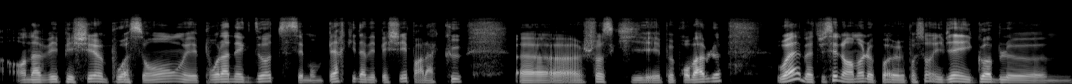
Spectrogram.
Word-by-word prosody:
on 110 +1 -5
avait 110 +3 0
pêché 120 +4 +3
un 135 -3 +1
poisson 115 +3 +1
et 100 -1 -1
pour 115 +4 -4
l'anecdote 125 +3 0
c'est 100 - +2
mon 90 -1 -13
père 130 +3 -1
qui 140 - -11
l'avait 110 -3 -3
pêché 105 +8 +1
par - - -5
la - - -5
queue. 130 -1 -5 0.6
Heu, 95 -1 0
chose - - 0
qui 100 0 -5
est 100 - -4
peu 110 - -7
probable 120 +9 +2 0.6
ouais, - - +7
bah, - - 0
tu - - -6
sais 195 - +5
normalement 120 +4 +2
le 115 - 0
poi - - -4
le 105 -1 -1
poisson 105 0 -5
il 115 -2 -5
vient 140 +5 +6
il 120 -3 +2
gobe 120 -2 +1
le, 95 -4 -3
hum 90 0 -19
110 Hz, 215 wpm, -25 LUFS, 100-125 Hz, 0.6 s, ouais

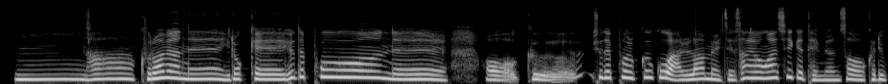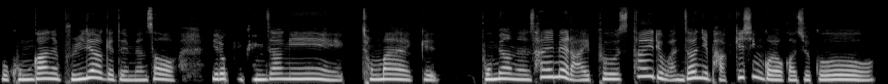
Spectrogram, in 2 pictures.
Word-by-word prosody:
음. 230 0 +1
아 250 +2 0
그러면은 250 -3 +3
이렇게 230 0 0
휴대폰을 300 - +2 0.4
어 210 -2 -1
그 215 - -3 0.2
휴대폰을 305 -1 -1
끄고 315 0 0
알람을 235 +3 +1
이제 215 0 -5
사용하시게 290 +4 -1
되면서 205 0 -3
그리고 225 0 -3
공간을 250 +4 +2
분리하게 245 +3 +2
되면서 205 +1 -2 0.3
이렇게 250 -2 -1
굉장히 250 -2 +1 0.2
정말 235 -1 +1
이렇게 215 -3 -3 0.4
보면은 235 -2 +2
삶의 345 +5 +1
life 215 +2 -1
style이 375 +7 -2
완전히 265 +6 +1
바뀌신 305 - -4
거여 215 -5 +1
가지고. 210 0 0
240 Hz, 285 characters per minute, -18 LUFS, 220-275 Hz, 0.4 s, 그러면은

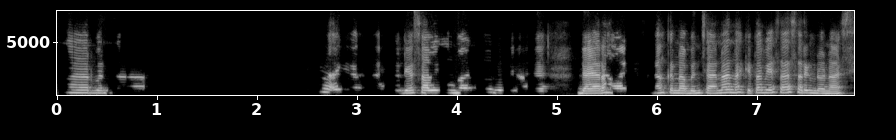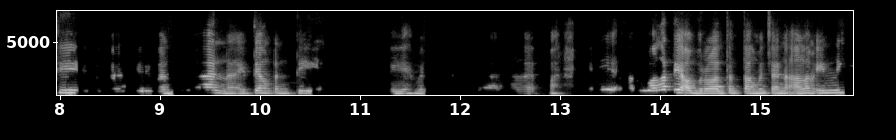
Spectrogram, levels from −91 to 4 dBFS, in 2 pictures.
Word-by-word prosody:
benar 250 -1 +1
benar. 430 - -5 1.8
Iya 310 -2 +1
iya, 245 - -10 0.2
nah, 475 - -14
itu 470 - -20
dia 230 - +4
saling 240 0 +6
membantu, 235 +3 -1
mungkin 485 -1 -3
ada 210 - -7 0.4
daerah 215 +3 +6
lain 220 0 +2
yang - - -55
sedang 220 +3 -1
kena 225 -1 +3
bencana. 215 +1 +2
Nah, 270 - +1
kita 255 - 0
biasanya 255 +1 +2
saling 240 -2 +2
donasi, 200 +4 0 0.2
gitu 405 0 -39
kan, 210 - -11
kirim 415 0 -7
bantuan. 255 - -1
Nah, 185 -1 -2
itu 190 0 -10
yang 225 -1 -1
penting. 205 +1 -3 0.8
Iya, 185 -1 -4
betul 185 - -11 0.7
banget! 175 0 -16
Wah, 200 -1 -8 0.3
ini 295 -2 -11 0.2
seru 225 -1 -13
banget 270 +5 +4
ya, - - +9
obrolan 205 0 +3
tentang 210 -1 0
bencana 200 -1 +1
alam 210 +3 +2
ini. 235 +1 +1
230 Hz, 160 wpm, -23 LUFS, 205-255 Hz, 1.8 s, ya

